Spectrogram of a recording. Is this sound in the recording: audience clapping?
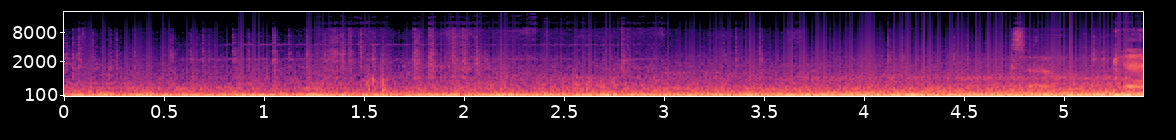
no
